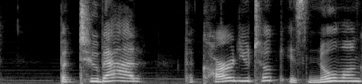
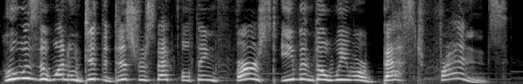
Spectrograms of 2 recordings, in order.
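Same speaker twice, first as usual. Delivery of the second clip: high, raised, accusing questions; indignant wife; 11 semitones higher, 4 dB louder than usual. Acted. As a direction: turn the blame back on her. Wife turns accusation back.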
